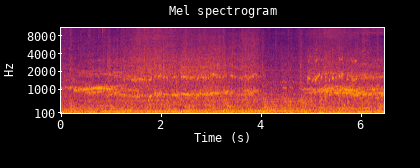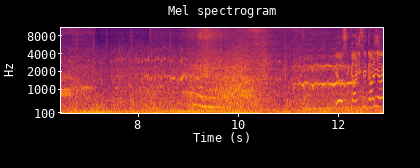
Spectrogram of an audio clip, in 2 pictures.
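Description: An auto rickshaw races and skids through a chase, with continuous loud engine whine, tire squeal and traffic noise, while shouting voices urge the driver on over the din.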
